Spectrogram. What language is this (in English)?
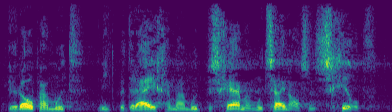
Dutch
